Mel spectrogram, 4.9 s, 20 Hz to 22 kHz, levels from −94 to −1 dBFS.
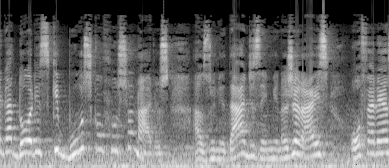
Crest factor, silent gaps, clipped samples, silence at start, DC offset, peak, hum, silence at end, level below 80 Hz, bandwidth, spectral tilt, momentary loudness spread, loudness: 12 dB; none; 0.2%; 0 s; under 0.1%; 0 dBFS; none; 0 s; -22 dBFS; over 20 kHz; -3.5 dB/octave; 6 LU; -13 LUFS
